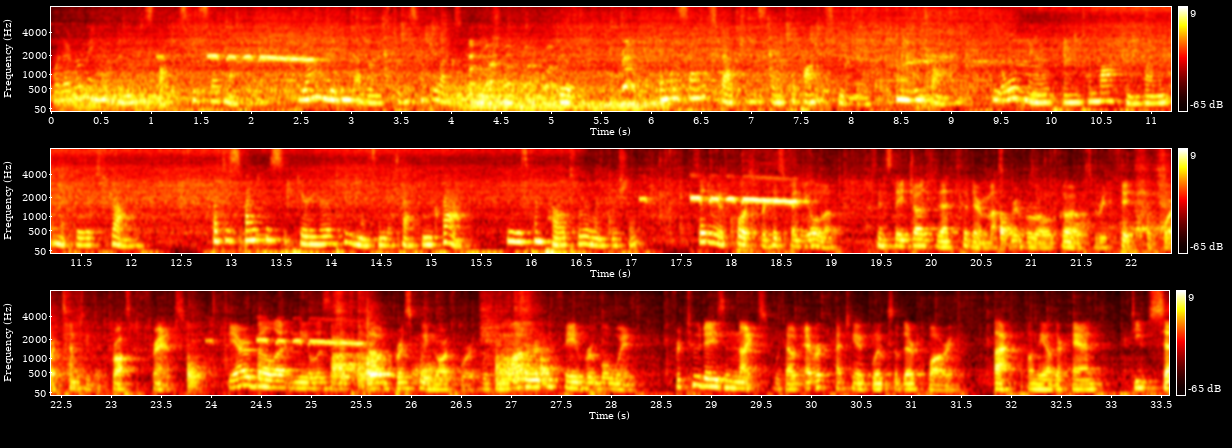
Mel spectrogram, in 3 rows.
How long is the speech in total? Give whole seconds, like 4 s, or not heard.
33 s.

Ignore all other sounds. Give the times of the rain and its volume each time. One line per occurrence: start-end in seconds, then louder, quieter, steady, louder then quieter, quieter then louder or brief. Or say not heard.
0.0-33.5 quieter.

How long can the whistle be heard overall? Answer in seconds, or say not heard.
5 s.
